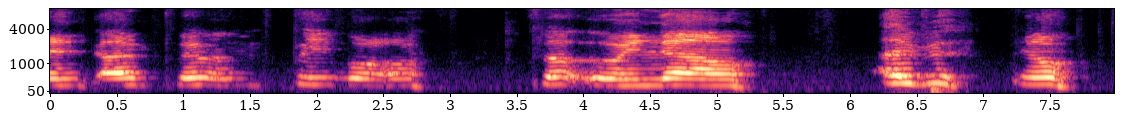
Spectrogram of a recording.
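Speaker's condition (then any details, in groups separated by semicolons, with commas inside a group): Cerebral palsy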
